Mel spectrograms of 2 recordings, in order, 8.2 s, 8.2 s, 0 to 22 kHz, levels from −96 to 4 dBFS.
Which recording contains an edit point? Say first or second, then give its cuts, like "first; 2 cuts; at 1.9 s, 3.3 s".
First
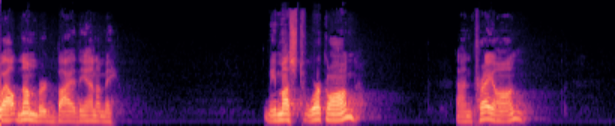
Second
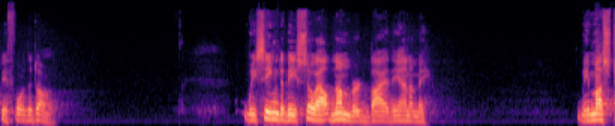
second; 1 cut; at 3.1 s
